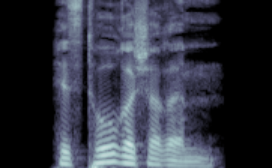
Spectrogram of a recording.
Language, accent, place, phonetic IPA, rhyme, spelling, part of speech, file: German, Germany, Berlin, [hɪsˈtoːʁɪʃəʁəm], -oːʁɪʃəʁəm, historischerem, adjective, De-historischerem.ogg
- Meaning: strong dative masculine/neuter singular comparative degree of historisch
